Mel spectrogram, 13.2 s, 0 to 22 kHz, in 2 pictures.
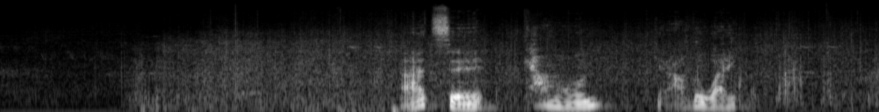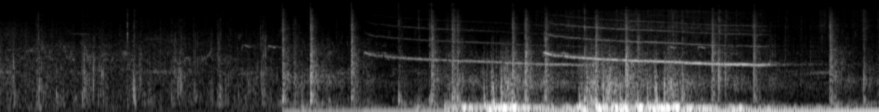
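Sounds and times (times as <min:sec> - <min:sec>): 
fireworks crackling and popping: 0:00.5 - 0:13.1
speech: 0:03.0 - 0:05.8
fireworks high descending whistles: 0:08.7 - 0:13.1
deep rumbling boom of fireworks: 0:08.8 - 0:13.1.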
